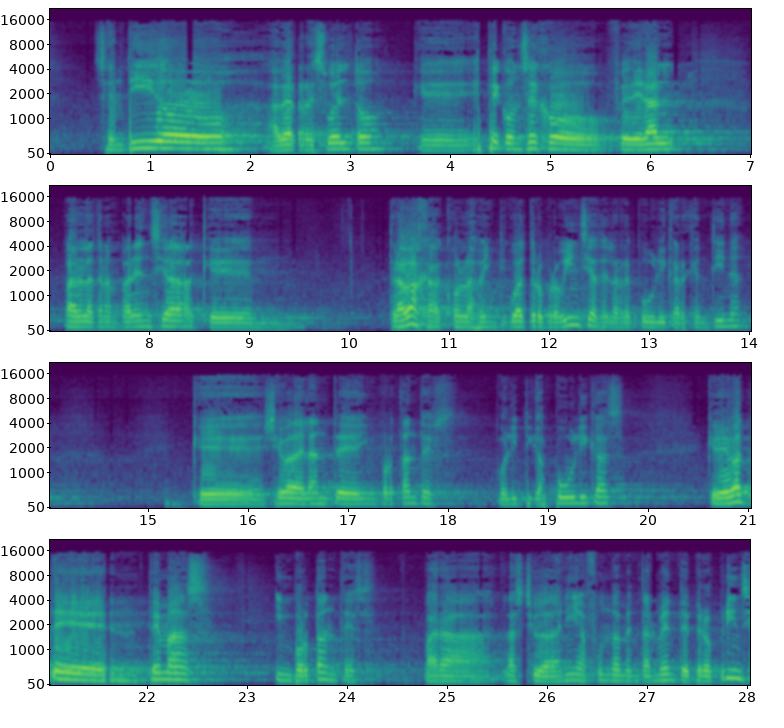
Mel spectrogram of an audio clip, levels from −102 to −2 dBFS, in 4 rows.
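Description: A faintly unsteady tempo runs through the whole clip. This is clock drift between sender and receiver: the sender's clock runs a few percent slow, so the receiver's buffer keeps draining. From 1.10 to 27.6 s, repeated timing corrections stretch the sound, which plays at about 97% speed and gains well under a second overall. These are small, uneven hiccups, all in the same direction.

At 2.43 to 2.50 s, a sound hangs briefly with a slight buzz or dip. This is a short stall from a late packet: the buffer ran empty and the last sound was held for 53 ms until the packet arrived.

From 7.10 to 11.82 s come scattered short gaps, about ten brief ticks and smears. Lost or late packets were each patched by continuing the previous sound, none for more than a few tens of milliseconds.

Between 16.42 and 19.64 s there are a few more, about four ticks, each very short.

At 21.57 to 21.64 s another held sound with a slight buzz or dip marks a second short stall from a late packet, filled for 52 ms.

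Between 24.03 and 25.81 s, about three scattered short gaps leave smears, the longest roughly 50 ms.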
